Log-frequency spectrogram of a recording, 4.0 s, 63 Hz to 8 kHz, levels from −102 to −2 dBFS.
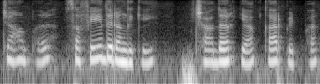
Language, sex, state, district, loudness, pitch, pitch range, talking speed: Hindi, female, Chhattisgarh, Raipur, -19 LUFS, 235 Hz, 225-250 Hz, 135 wpm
